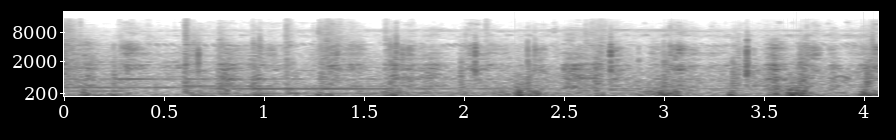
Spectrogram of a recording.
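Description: Running footsteps on pavement, a steady beat of about three footfalls a second, over background music.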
